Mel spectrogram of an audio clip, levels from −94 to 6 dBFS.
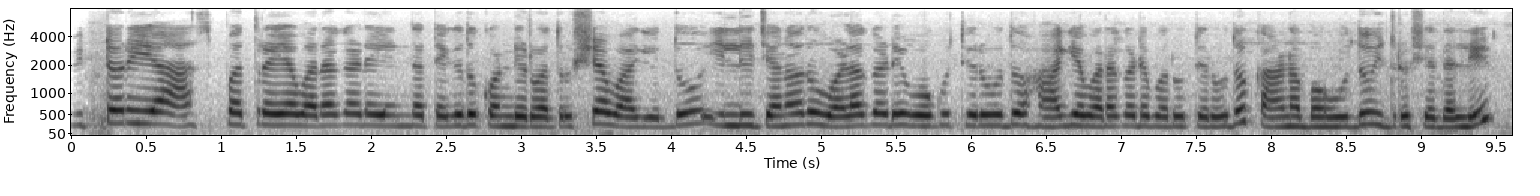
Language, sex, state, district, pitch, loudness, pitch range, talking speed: Kannada, female, Karnataka, Bangalore, 245 Hz, -14 LUFS, 225-265 Hz, 95 wpm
